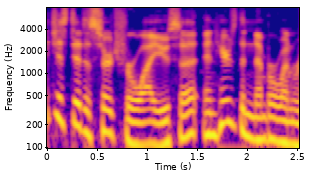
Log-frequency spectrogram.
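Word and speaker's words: guayusa: It's pronounced Wayusa. G-U-I-G-U-A-Y-U-S-A. But it's pronounced Wayusa.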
